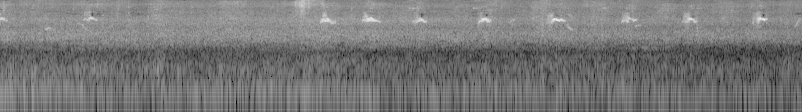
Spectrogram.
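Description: Short, high bird chirps, one about a second in and then roughly two a second from about three seconds in, over a steady low outdoor rumble.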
